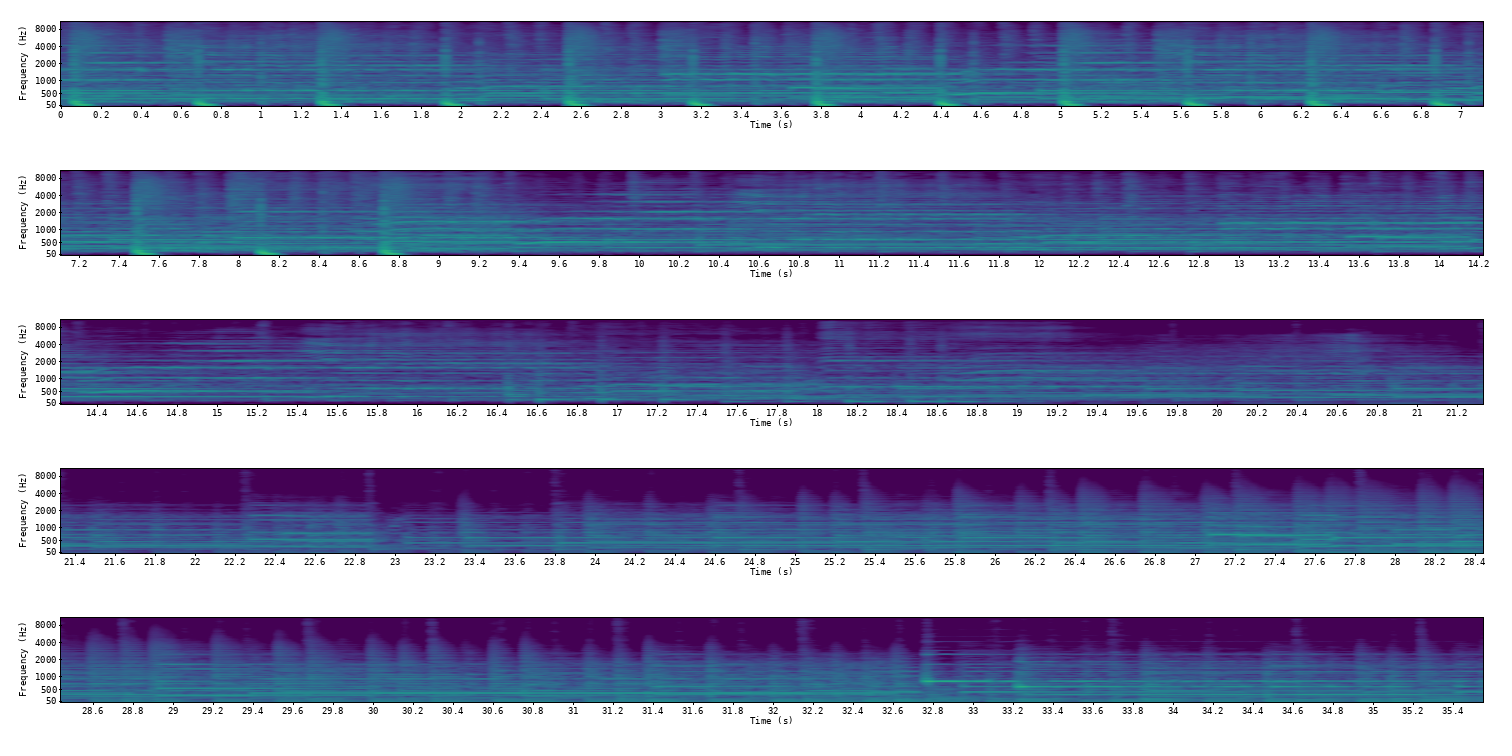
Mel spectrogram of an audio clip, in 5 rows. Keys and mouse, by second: 2.7-5.0 drag, 5.6-7.1 drag, 7.1-9.9 middle drag, 14.9-15.9 middle drag, 16.5-17.7 middle drag, 19.9 KP_7, 21.9-23.3 drag, 22.5 shift+a, 25.1 middle click, 27.5 ctrl+z, 28.3 Tab, 29.4 shift+a, 30.9 s, 34.1 Tab, 34.7 right click.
